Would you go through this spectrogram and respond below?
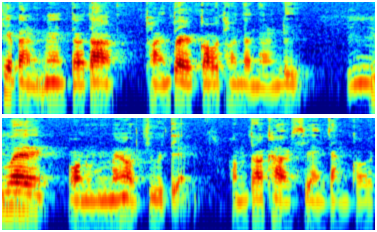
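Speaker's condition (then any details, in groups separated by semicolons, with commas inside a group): Hearing impairment; falls behind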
